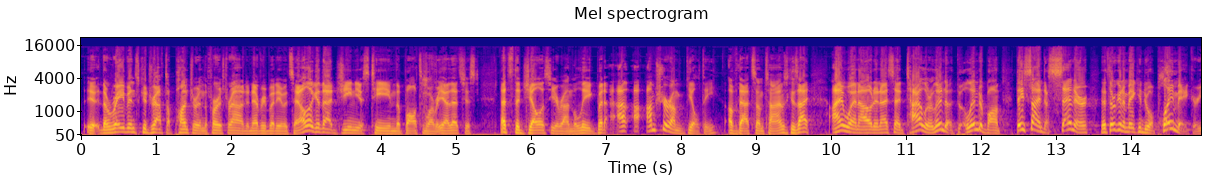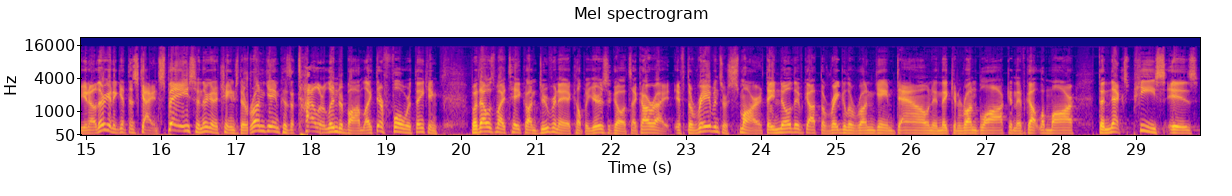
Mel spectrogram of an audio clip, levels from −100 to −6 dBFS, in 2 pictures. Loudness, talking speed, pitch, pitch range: -23 LUFS, 265 wpm, 120 Hz, 110-140 Hz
